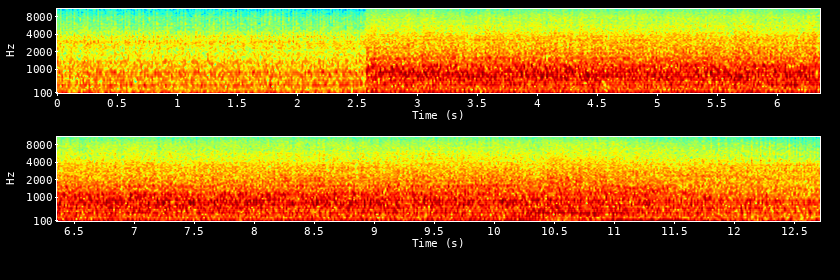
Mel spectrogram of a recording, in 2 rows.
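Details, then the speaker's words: 1971 VW Squareback air-cooled engine with new valves and 40mm carbs, just reinstalled: catches and settles into a smooth, even idle, steady beat, no knocks or misses; running fine, valve cover still leaking oil. "sounds good running fine make sure I don't have an oil leak"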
